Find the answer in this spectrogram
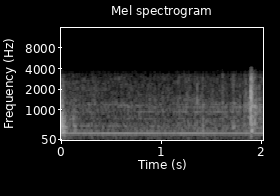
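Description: Near silence with a steady low hum, broken by a click at the start and another just before the end: handling noise as a hand-held camera is moved and a light is picked up.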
